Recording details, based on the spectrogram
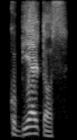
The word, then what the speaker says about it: kubyertos: Cubiertos. Cubiertos. Cubiertos is spelled as K-U-B-Y-E-R-T-O-S.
